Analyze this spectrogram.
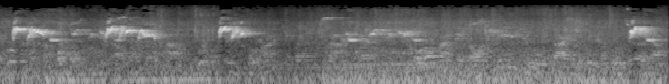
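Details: Three-month-old hand-fed red-whiskered bulbul in a cage, chattering steadily. Loud, rapid warbled phrases open the clip, then softer, scratchy twitters follow, with a final bright burst near the end.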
